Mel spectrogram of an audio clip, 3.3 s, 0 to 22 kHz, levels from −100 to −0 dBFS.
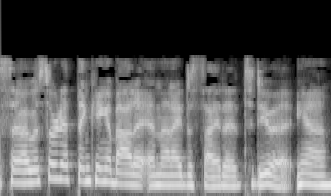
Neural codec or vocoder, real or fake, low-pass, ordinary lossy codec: none; real; 7.2 kHz; MP3, 32 kbps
